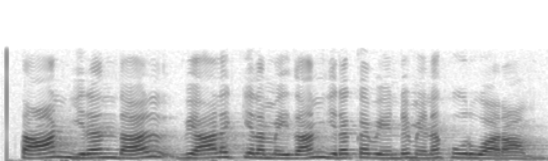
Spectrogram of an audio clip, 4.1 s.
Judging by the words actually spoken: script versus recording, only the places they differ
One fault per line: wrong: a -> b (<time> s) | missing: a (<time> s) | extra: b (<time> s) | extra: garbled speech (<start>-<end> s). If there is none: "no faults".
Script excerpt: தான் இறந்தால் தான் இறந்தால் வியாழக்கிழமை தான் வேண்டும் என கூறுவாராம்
missing: தான் இறந்தால் (1.2 s)
extra: இறக்க (2.5 s)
